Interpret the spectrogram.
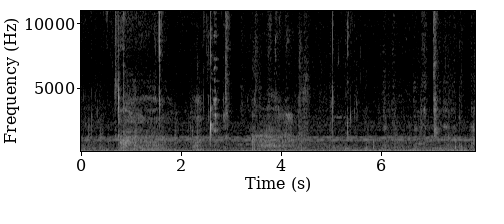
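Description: Close-miked eating sounds: chewing and mouth noises of two people eating rice with fish soup by hand, with scattered small clicks and taps of fingers and a spoon against metal plates and a bowl. A faint steady tone hums underneath.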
